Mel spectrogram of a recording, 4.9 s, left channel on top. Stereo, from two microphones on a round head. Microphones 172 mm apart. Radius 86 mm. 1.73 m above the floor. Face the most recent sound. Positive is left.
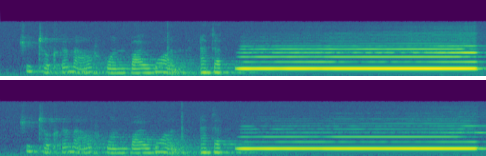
turn(degrees=50)  # may be behind; listen again after turning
